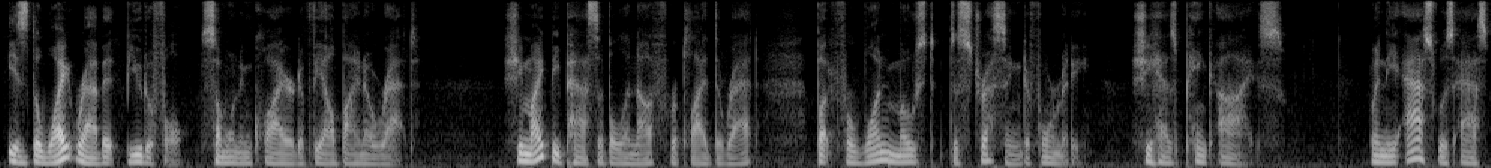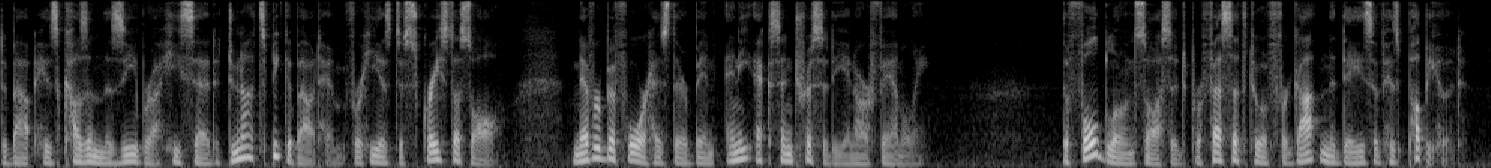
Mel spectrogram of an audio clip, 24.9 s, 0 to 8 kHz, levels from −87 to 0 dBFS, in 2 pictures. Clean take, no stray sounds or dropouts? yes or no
yes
